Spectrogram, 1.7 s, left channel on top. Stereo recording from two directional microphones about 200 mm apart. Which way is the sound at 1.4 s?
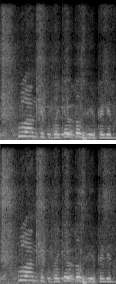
20° left (ahead or behind).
